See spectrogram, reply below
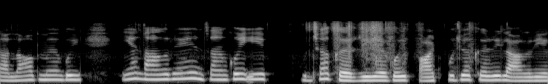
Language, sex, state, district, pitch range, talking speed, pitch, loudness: Rajasthani, female, Rajasthan, Nagaur, 185-235 Hz, 250 wpm, 210 Hz, -16 LUFS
